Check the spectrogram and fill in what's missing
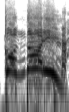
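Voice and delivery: high, loud name call; yelled name. Real, not acted. Streamer calling out the donor's surname, loud and high.

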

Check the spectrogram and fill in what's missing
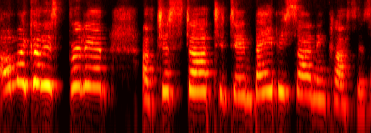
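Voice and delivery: put-on high, loud, bubbly children's presenter voice; kids' TV presenter. New mum faking cheer to the health visitor, high and bubbly. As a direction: put on a big bright act of being fine. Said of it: "I was like a C B B presenter myself".

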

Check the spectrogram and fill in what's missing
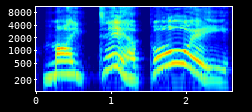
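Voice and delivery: high, loud, hugely drawn-out exclamation; rapturous drawn-out cry; excited cry. A narrator's reading. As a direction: cry it out grandly, stretching every word. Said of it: "cried Mister Killycranky".

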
